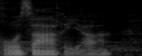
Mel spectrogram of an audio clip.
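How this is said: The name is said with a German accent.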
